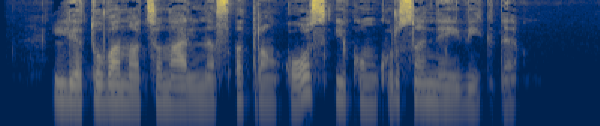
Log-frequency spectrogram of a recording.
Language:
Lithuanian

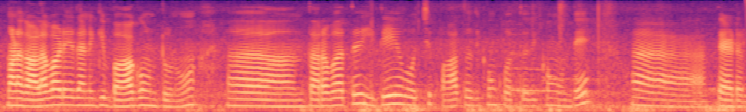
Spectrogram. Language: Telugu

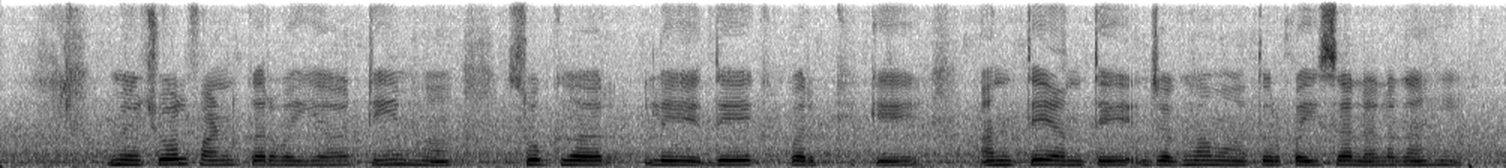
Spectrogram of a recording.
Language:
Chhattisgarhi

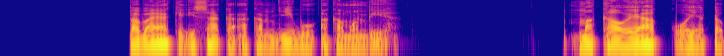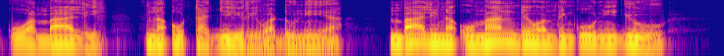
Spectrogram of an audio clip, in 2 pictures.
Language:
Swahili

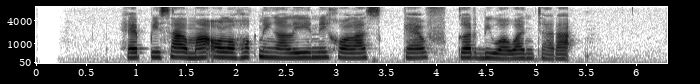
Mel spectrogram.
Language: Sundanese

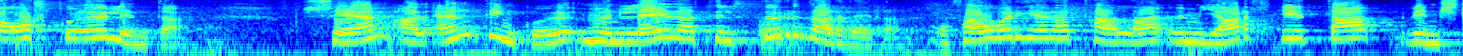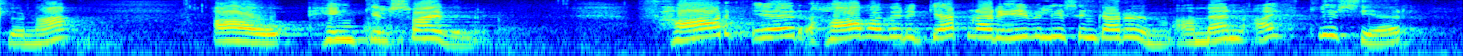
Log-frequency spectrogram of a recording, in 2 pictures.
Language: Icelandic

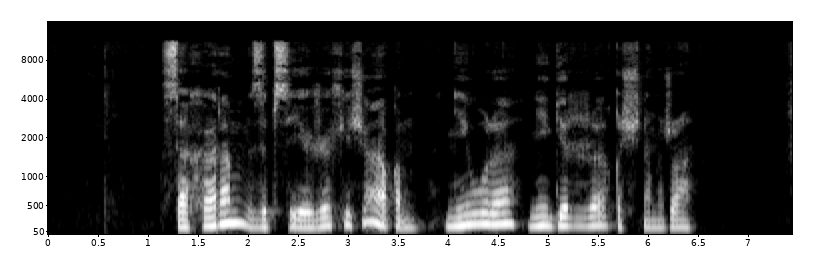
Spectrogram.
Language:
Kabardian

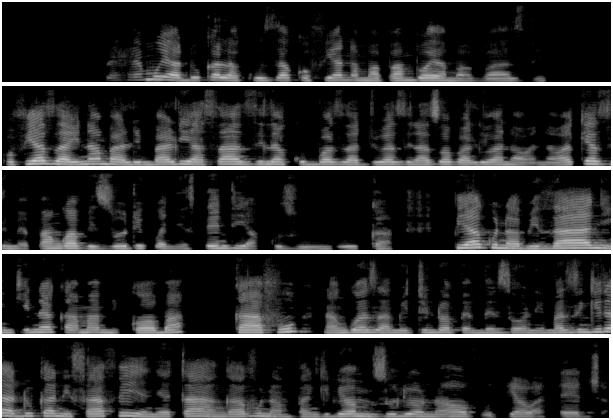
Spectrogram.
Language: Swahili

